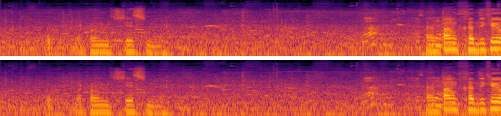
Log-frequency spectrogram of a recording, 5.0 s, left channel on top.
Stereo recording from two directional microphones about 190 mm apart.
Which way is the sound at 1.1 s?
10° left (ahead or behind).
